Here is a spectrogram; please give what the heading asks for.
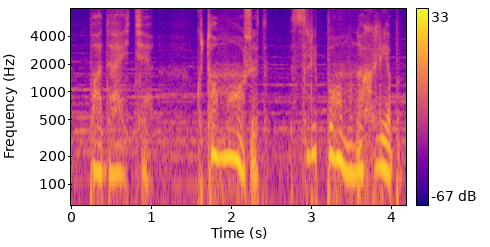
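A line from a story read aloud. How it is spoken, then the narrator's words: Quiet whisper. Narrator (Russian): Не крик, только шепот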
